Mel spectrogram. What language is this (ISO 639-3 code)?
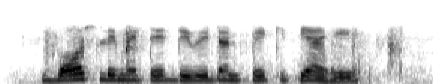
mar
